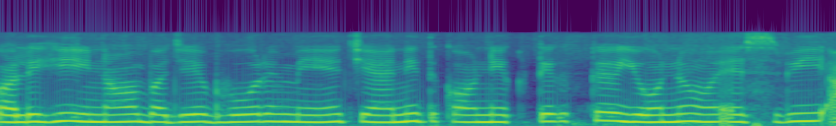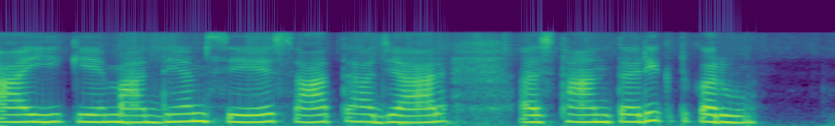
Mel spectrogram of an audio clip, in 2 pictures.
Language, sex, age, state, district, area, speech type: Maithili, female, 30-45, Bihar, Sitamarhi, rural, read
